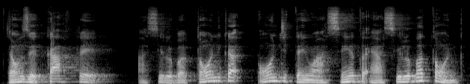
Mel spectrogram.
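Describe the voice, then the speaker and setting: A man's voice: mid-range voice, big pitch swings, brisk, mellow. A Brazilian man teaching an exam-prep grammar lesson, explaining step by step and often checking in with the student. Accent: Brazilian Portuguese. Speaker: Portuguese teacher.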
